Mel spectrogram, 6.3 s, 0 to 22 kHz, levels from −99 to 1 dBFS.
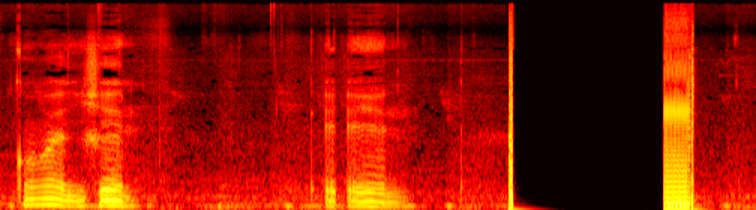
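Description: A speech recording with two separate problems. First, at 2.74 s there's a stutter from repeated frames: a block of about 186 ms, from 2.74 to 2.93 s, plays a second time, which fits a short run of four compressed frames being written or sent twice. You hear the same fraction of a second again, and the clip runs about 186 ms longer as a result. Then from 4.24 to 5.78 s it's a classic cable pulled and plugged in. There's a pop as the live lead comes out, then roughly a second and a half of near silence. You get about 0.21 s of 50 Hz mains buzz while only the tip is touching, and a second pop when the plug seats fully and the sound comes back.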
